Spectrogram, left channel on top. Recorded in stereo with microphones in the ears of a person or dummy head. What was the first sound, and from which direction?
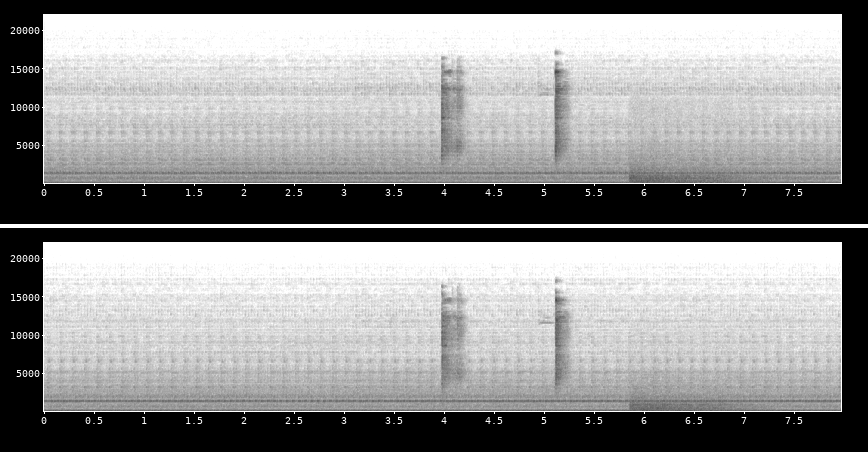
An engine running, 35° left (ahead or behind).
